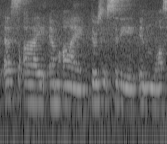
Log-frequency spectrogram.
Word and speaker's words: Simi: It's spelled S-I-M-I.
